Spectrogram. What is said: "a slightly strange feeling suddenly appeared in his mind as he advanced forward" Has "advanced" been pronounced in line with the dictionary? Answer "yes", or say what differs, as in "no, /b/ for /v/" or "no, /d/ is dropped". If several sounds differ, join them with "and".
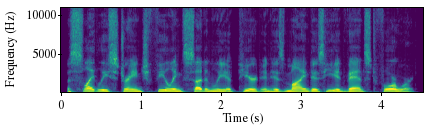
yes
